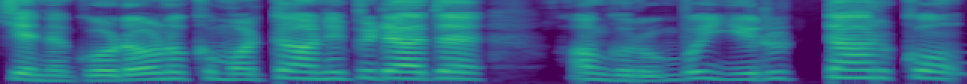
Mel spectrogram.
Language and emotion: Tamil, fearful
